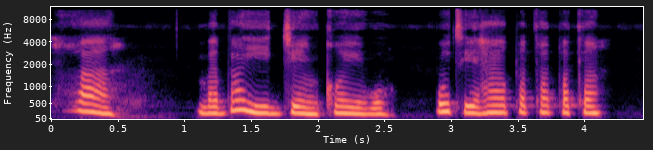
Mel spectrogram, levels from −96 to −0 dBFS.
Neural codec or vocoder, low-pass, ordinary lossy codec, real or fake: codec, 32 kHz, 1.9 kbps, SNAC; 10.8 kHz; none; fake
